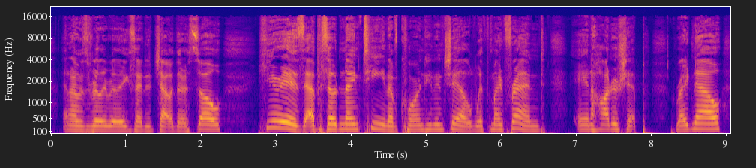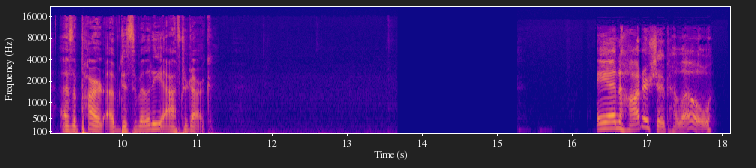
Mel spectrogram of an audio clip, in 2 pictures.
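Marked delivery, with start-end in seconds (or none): 1.9-17.9 put-on polished, professional broadcaster delivery. Introducing a show episode and greeting a friend as guest: pretend professional voice. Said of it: "my pretend professional voice".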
